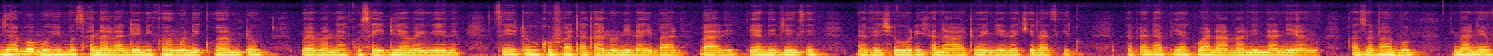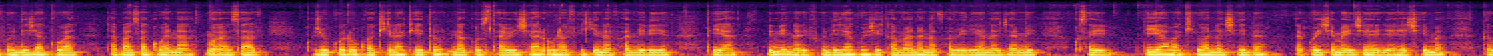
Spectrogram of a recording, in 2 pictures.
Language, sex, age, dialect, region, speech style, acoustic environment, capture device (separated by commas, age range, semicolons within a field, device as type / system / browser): Swahili, male, 18-24, Kenya - Nairobi Sheng-influenced, Kenya, focused, silence, mobile / Linux / Chrome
